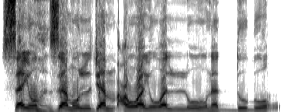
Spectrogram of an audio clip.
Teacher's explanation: اور را کو موٹا ادا کریں گے وقفاً وصلاً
